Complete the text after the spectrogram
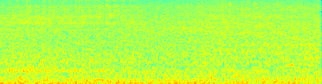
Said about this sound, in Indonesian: tapi di belakang ini ramai banget motor yang di depan pasar Cicadas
